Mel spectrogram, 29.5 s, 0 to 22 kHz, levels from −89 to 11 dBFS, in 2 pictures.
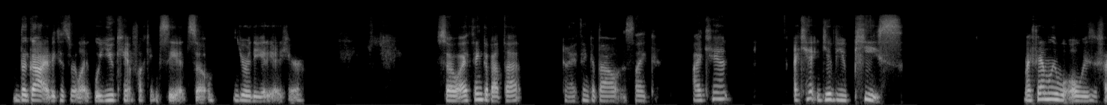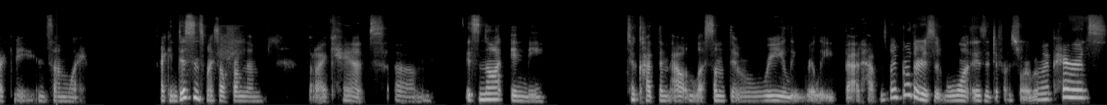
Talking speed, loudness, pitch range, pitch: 160 wpm, -28 LUFS, 175-220 Hz, 185 Hz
